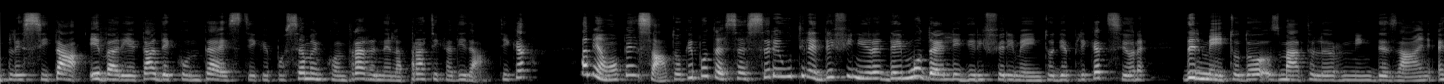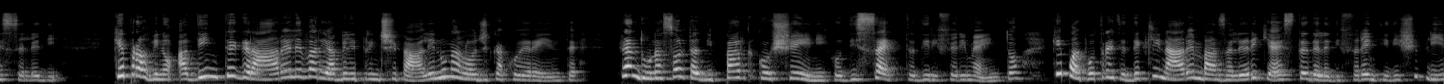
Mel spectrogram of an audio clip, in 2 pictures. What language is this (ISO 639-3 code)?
ita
